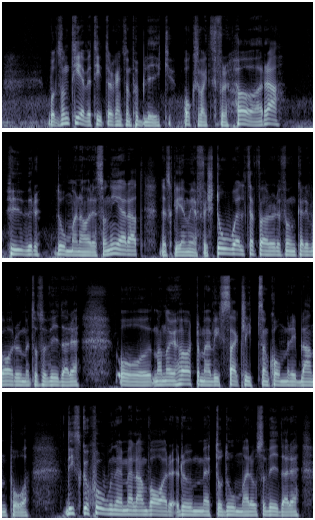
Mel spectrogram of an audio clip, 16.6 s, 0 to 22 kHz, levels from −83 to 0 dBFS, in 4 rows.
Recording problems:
squashed, flat; somewhat

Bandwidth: 14 kHz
